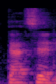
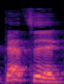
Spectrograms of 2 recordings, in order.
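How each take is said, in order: First: Resigned. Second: High, eager urging; urgent encouragement. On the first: Wally realizes Barry has left him, resigned. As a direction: say it as if hope is gone. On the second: Wally urges Barry as he reaches out, eager and high. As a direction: cheer a rescuer on. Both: Retold or imitated.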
